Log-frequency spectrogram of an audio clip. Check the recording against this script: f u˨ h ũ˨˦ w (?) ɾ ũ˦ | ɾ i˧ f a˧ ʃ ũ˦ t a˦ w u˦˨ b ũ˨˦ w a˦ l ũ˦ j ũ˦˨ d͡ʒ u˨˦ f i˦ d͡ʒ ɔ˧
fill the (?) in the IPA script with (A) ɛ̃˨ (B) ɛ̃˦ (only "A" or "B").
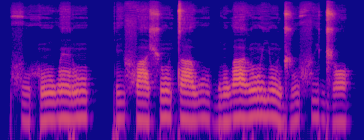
B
